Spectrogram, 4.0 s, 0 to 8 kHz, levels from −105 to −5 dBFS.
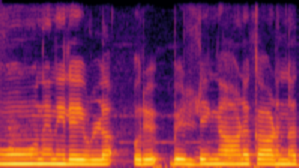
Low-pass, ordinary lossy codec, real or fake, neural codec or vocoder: none; none; real; none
